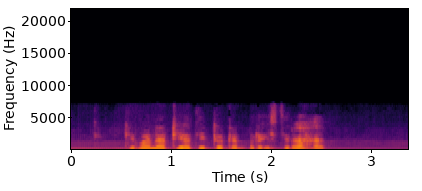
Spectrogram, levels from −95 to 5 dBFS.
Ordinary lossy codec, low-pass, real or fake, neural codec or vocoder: MP3, 48 kbps; 7.2 kHz; fake; codec, 16 kHz, 6 kbps, DAC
